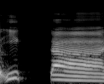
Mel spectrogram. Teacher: 읽다의 경우도 자 여기 두 개의 겹받침이 쓰였는데 둘 중 하나만 살아남아야 됩니다. 이 경우에는 르가 탈락을 하고 그가 살아남게 됩니다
